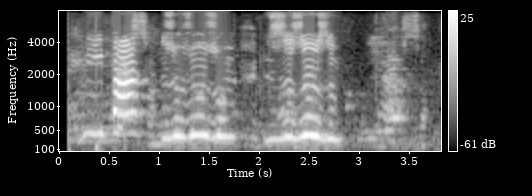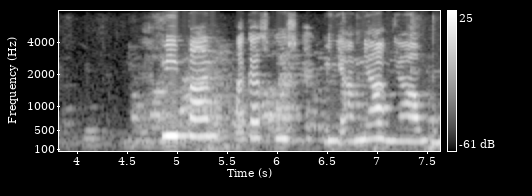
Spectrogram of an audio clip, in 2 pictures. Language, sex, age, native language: Icelandic, female, 18-19, Polish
